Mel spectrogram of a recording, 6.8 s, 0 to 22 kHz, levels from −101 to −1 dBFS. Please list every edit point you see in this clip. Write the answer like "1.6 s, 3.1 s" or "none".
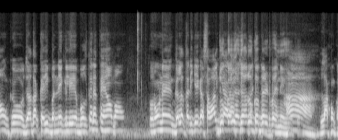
none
